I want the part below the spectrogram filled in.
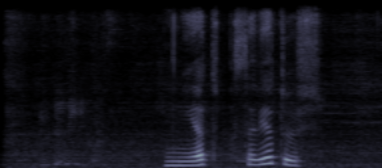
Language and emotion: Russian, neutral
